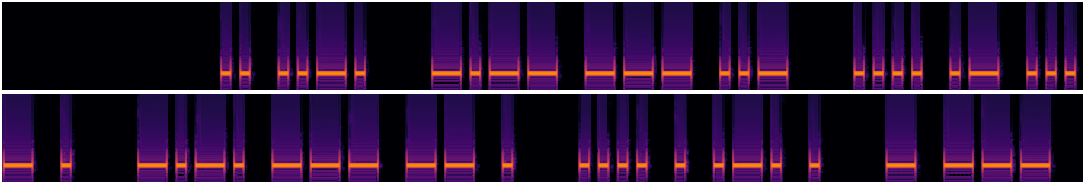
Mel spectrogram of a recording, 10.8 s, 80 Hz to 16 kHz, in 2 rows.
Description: Morse code, heard as a keyed tone, about 25 wpm, 700 Hz. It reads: IF YOU HAVE COME HERE TO
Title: Sentences from Top 800 Words 25wpm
